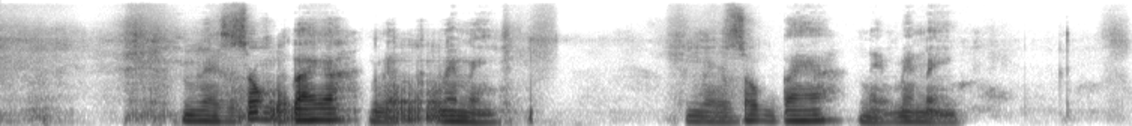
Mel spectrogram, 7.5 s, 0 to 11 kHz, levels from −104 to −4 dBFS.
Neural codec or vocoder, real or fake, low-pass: codec, 24 kHz, 1 kbps, SNAC; fake; 9.9 kHz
